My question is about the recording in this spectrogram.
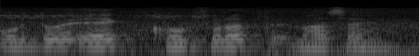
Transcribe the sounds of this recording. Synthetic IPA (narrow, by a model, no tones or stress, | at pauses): ʊɽd̪ueːkʰːuːbsuːɾət̪bʱaːsaɦɛ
